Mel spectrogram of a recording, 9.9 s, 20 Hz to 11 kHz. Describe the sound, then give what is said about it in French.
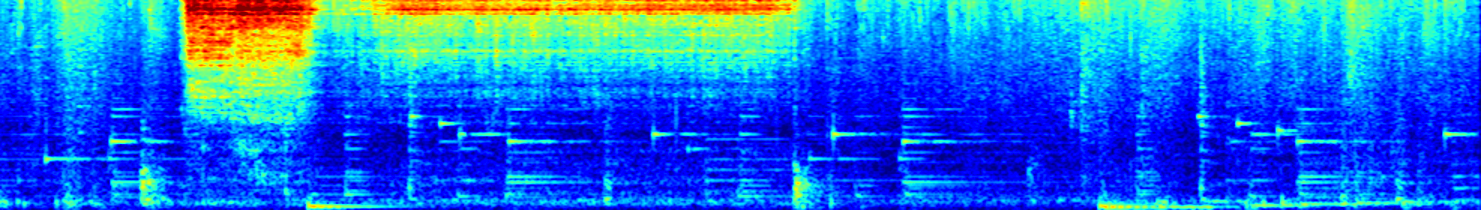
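Hot water is poured onto 30 g of dried seaweed to rehydrate it. A quiet hissing splash starts abruptly, is strongest for the first moment, then continues softer for a few seconds before stopping. “J'ai mes 30 g d'algues et maintenant je vais ajouter de l'eau chaude dedans pour les réhydrater très rapidement.”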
